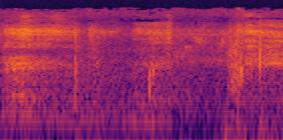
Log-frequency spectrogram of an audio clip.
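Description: Footsteps going down stone steps, about four treads a little more than half a second apart, with the walker's breathing close to the microphone.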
